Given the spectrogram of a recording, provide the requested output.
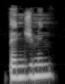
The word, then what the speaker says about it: Benjamin: Yes, my name is Benjamin. That's spelled B-E-N, Benjamin.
